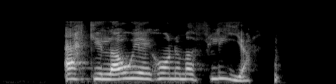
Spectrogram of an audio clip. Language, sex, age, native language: Icelandic, female, 20-29, Icelandic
